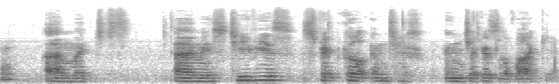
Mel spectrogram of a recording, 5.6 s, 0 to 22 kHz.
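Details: Adult male with spinocerebellar ataxia type 3 and an affected parent, also with spasticity, slowed saccades and wide-based gait, reading a test phrase; slurred speech heard; ataxic dysarthria.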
